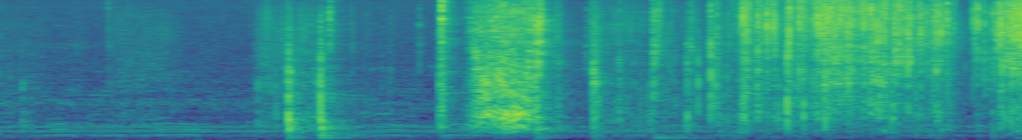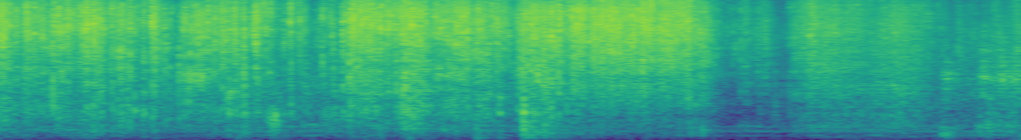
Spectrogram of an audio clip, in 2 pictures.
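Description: Plastic shrink-wrap being torn and crinkled off a sealed box of trading cards: a few sharp clicks early on, then a steady crinkling for about five seconds from about four seconds in.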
